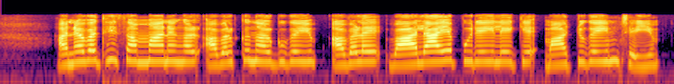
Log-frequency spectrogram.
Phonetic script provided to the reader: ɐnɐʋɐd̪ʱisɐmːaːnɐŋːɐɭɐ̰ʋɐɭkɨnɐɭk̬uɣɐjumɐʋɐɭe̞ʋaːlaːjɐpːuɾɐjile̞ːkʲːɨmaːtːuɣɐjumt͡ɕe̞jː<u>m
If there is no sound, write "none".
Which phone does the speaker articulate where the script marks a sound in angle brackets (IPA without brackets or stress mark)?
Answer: u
